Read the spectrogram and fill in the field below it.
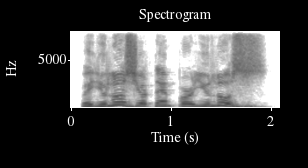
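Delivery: loud declaration, lean on lose; loud preaching. Acted. Pastor declaring to the crowd, loud preaching. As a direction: hammer the point home.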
